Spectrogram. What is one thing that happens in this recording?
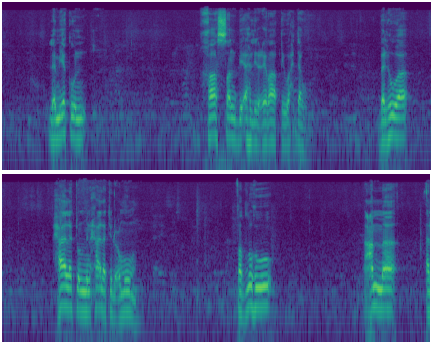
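An elderly man speaks slowly into a microphone, pausing between phrases.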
